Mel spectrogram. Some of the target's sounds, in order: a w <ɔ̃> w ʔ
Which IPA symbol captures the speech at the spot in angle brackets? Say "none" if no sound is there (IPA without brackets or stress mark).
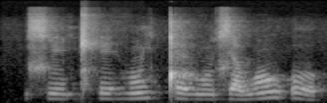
ɔ̃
